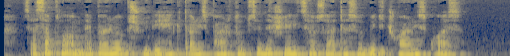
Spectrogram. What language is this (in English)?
Georgian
